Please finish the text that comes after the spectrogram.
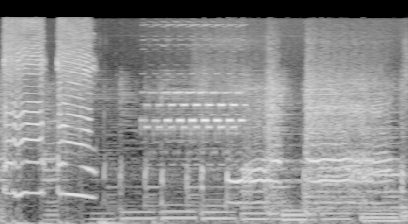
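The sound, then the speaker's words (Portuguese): A telephone rings with an incoming listener call: a loud, melodic electronic ringtone of bright repeating tones over a steady, pulsing low rhythm, playing continuously for about four seconds after a brief voice at the start. “Antes de falar, vamos ver o ouvinte, ó. Alô, boa tarde.”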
